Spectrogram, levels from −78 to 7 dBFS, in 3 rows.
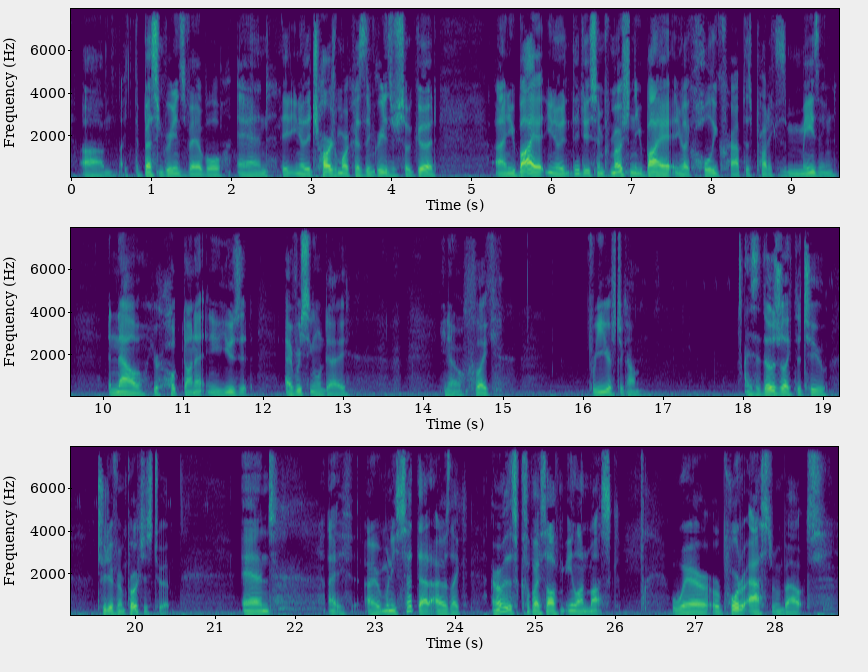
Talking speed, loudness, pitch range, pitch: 210 wpm, -23 LUFS, 100-120 Hz, 110 Hz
